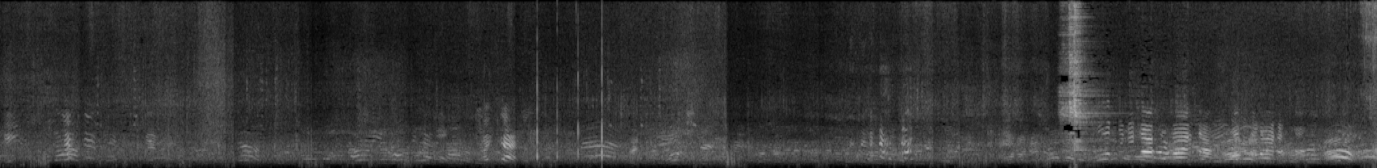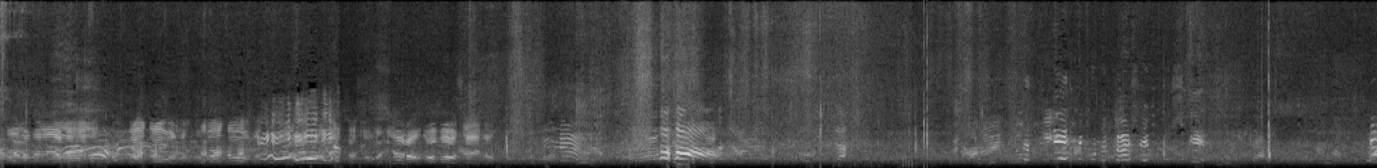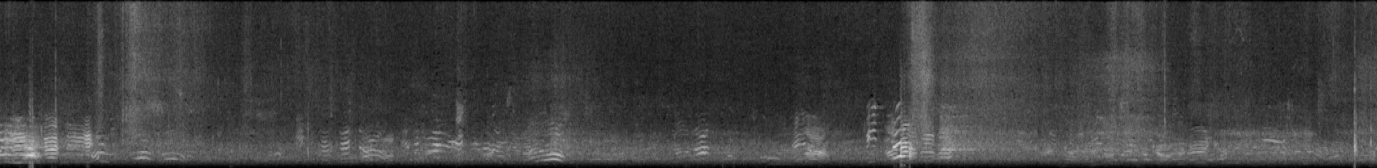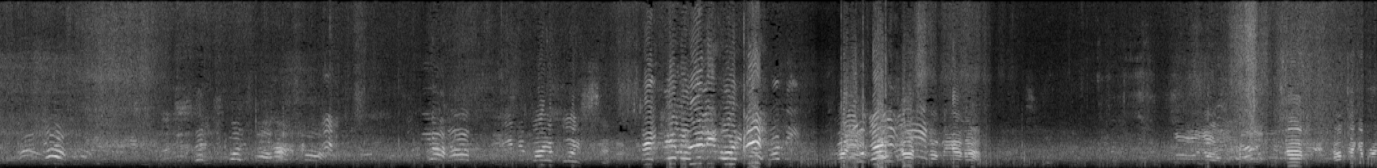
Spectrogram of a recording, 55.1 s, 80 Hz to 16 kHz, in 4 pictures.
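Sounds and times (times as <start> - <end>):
wind noise hiss: 0.0 - 55.0
children shouting: 27.4 - 29.5, 38.3 - 51.2.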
